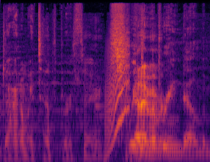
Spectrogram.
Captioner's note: record scratching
